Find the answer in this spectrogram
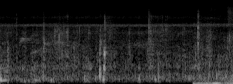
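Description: Footsteps walking on a paved path: faint, irregular scuffs and taps, with one sharper step about a second in.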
